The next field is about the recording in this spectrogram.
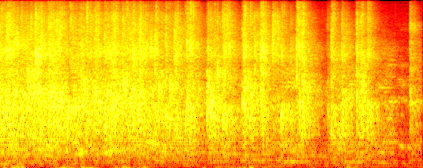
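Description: A burst of loud, dense applause from a group, many hands clapping at once in a steady crackling wash that thins slightly toward the end, with a few voices mixed in.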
